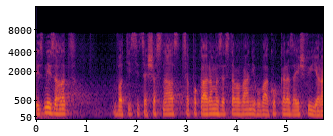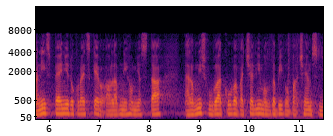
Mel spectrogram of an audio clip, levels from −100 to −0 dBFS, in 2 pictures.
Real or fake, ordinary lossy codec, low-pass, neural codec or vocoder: fake; MP3, 96 kbps; 7.2 kHz; codec, 16 kHz, 0.4 kbps, LongCat-Audio-Codec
